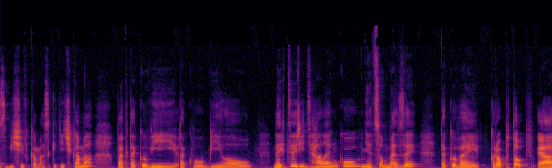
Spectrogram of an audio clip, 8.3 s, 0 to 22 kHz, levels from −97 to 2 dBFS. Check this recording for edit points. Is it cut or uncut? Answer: cut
